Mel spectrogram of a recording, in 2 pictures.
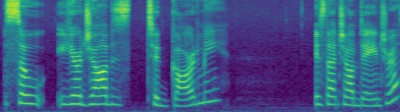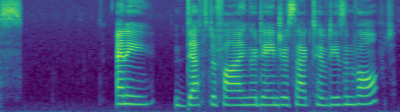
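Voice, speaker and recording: Prim teenage seer for audio drama, woman actor: highish, dry studio sound, formal and wry. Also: fairly even intonation, a little slow, clear, resonant tone, dry recording, natural voice. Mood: wry, polite.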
